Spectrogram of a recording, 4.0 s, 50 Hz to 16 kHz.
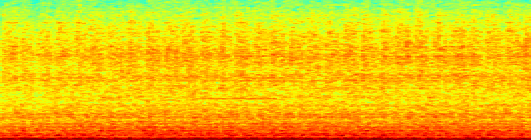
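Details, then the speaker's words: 2007 Ford Escape 3.0L V6 started after fuel filter change and priming the line by cycling the key: engine catches and settles into a steady, even hum with no misses or knocks; normal idle. "Okay, there we go. It's primed. Turned over the car. And it's running."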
